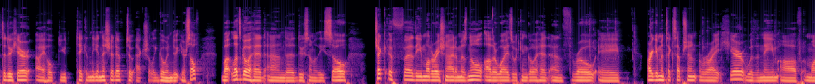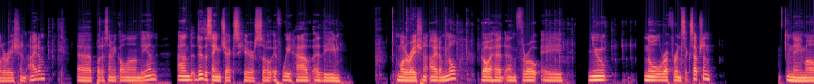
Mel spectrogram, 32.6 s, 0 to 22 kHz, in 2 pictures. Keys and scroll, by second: 12.2 ctrl+c, 14.5 ctrl+v, 15.5 ctrl+BackSpace, 23.8 Return, 30.0 Return.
